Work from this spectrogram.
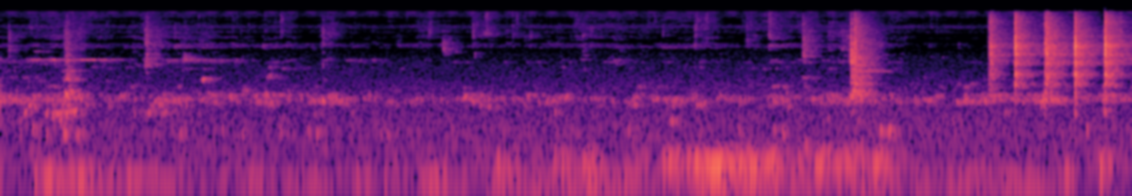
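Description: Mixed vegetable juice strains through a sieve with a faint, soft trickle, then a quick string of five or six crisp drips at the end.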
